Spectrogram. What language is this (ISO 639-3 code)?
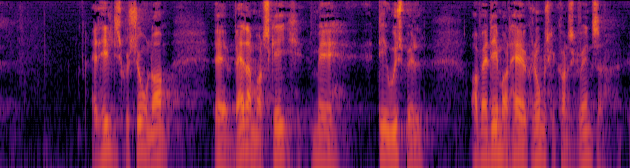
dan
